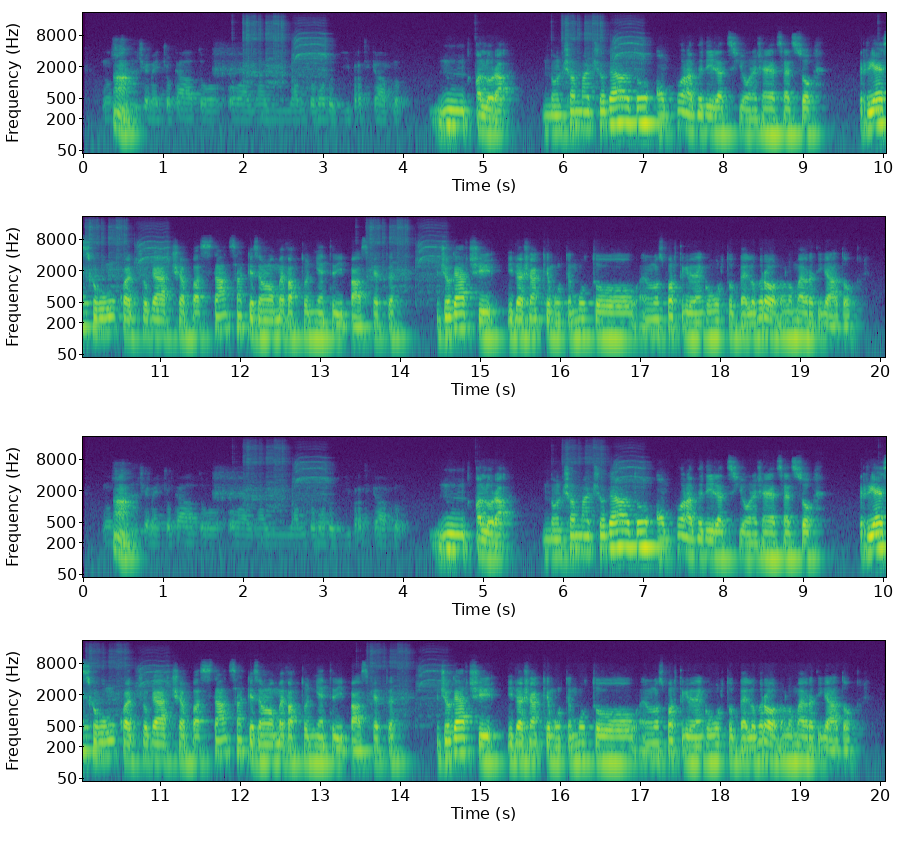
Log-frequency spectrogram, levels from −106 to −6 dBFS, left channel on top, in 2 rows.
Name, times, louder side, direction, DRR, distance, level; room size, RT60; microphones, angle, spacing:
voice 1, 0.2-4.0, equal, 70° left, 3.7 m, -45 dB
Camera, 1.9-3.2 3.9-4.0 4.2-4.3 4.9-5.0 5.8-7.2 7.8-7.9 9.9-11.2 11.9-12.0 12.2-12.3 13.4-14.6, left 5 dB, 50° left, 3.6 m, -48 dB
voice 2, 4.4-5.4 5.7-9.2 9.7-14.1 14.5-19.7, right 1 dB, 5° right, 0.6 m, -25 dB
16.5 x 8.0 x 3.9 m
head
